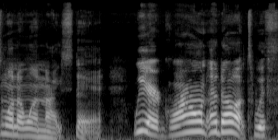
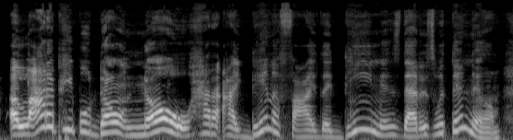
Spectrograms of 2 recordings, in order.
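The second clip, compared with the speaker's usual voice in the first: ordinary talk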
